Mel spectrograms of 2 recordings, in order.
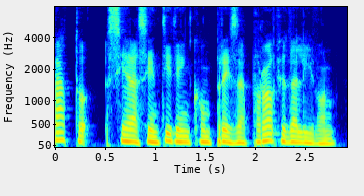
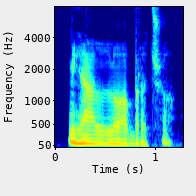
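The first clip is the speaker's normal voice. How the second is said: usual speaking voice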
